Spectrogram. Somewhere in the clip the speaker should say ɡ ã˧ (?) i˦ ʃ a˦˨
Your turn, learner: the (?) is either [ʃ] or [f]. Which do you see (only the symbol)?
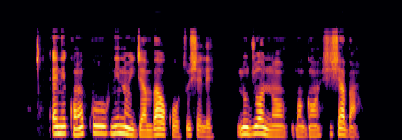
ʃ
